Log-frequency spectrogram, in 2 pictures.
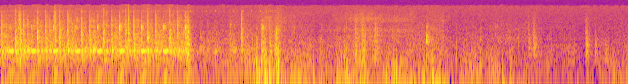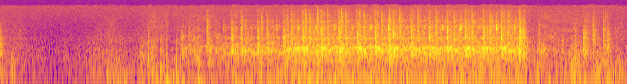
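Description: A sewing machine stitches rapidly with a steady hum.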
